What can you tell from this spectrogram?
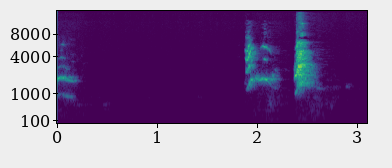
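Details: Young blenheim Cavalier King Charles Spaniel puppies in an indoor home puppy pen at Christmastime, born November 14, 2022: three sharp, high-pitched yipping barks, one short at the start and two more close together after a pause, in otherwise quiet surroundings.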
